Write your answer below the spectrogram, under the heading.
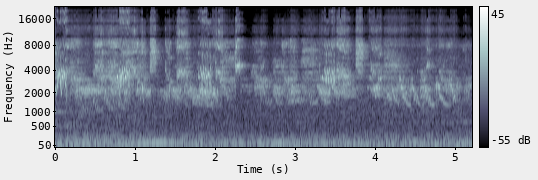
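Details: White diamond budgie chatter: bright chirps and squeaky warbles in quick irregular bursts, some sharp clicks, with a constant low rumble in the background.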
